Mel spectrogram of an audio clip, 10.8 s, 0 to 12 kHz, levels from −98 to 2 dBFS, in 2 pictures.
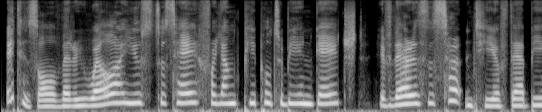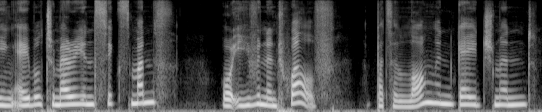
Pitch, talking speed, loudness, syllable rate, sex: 240 Hz, 205 wpm, -18 LUFS, 5.3 syllables/s, female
